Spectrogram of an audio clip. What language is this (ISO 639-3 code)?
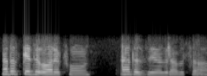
kas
